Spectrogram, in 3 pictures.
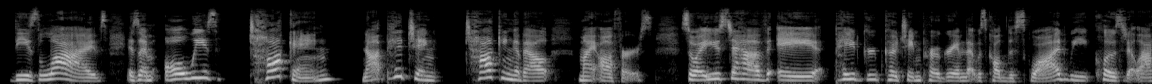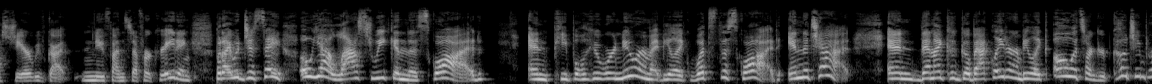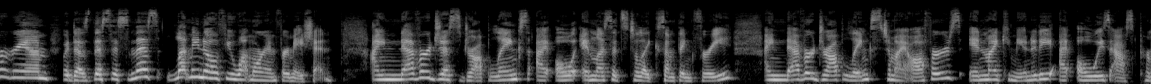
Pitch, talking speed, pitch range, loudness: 230 Hz, 210 wpm, 190-270 Hz, -21 LUFS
